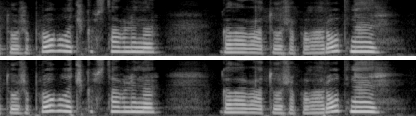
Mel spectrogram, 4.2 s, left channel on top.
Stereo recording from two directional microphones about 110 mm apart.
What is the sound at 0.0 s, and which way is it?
Speech, 40° right (ahead or behind).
